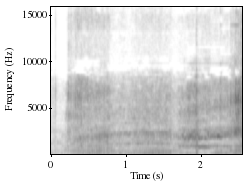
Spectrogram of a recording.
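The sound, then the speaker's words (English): Car tires screech continuously during a burnout, a loud, wavering squeal over engine roar that holds steady for a couple of seconds without letting up. “I began following cars on social media, and pretty soon found myself immersed in a whole world and subculture of burnouts, donuts, car meets, and street takeovers.”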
